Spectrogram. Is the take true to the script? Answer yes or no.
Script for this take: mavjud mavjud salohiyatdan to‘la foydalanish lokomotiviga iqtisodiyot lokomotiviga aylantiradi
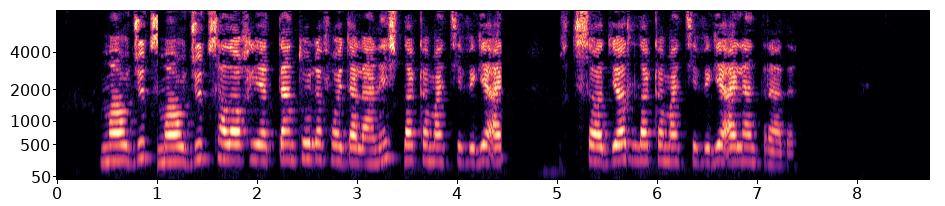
yes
